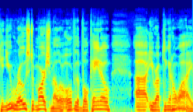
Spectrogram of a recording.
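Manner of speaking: ordinary talk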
